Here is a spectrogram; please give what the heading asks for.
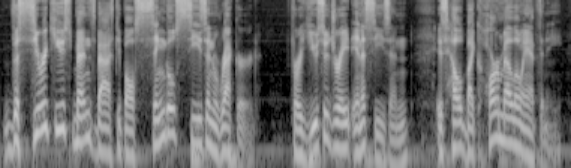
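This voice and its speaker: A man's voice: medium pitch, big pitch swings, moderate pace, no room sound. A man hosting sports talk radio, giving opinionated analysis emphatically and often repeating words as he gets going. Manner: emphatic, stammering repetitions. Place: radio studio.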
